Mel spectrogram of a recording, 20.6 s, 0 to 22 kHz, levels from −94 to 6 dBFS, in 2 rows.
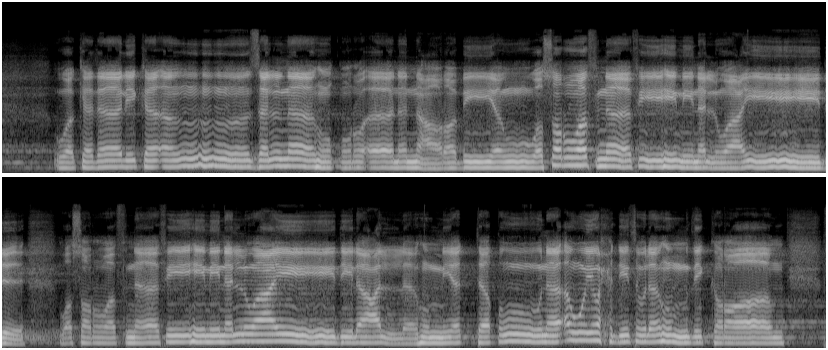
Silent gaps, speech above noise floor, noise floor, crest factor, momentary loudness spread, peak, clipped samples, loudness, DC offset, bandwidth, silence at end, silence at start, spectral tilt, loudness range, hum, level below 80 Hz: none; 25 dB; -48 dBFS; 16 dB; 9 LU; -6 dBFS; under 0.1%; -22 LUFS; under 0.1%; 10.5 kHz; 0 s; 0.05 s; -6 dB/octave; 3 LU; none; -66 dBFS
